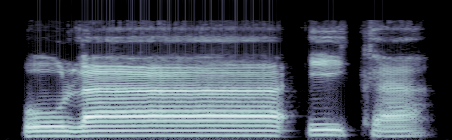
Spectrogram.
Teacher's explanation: u-nya cukup dibaca satu harakat saja jangan dibaca lebih dari dua harakat Jadi cukup ulaika seperti itu lanjut ke ayat berikutnya yaitu di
